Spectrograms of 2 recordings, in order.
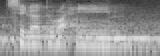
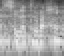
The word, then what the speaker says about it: silaturahim: umurnya maka maka hendaknya dia melakukan silaturrahim dan yang benar silaturahim Abah silaturahmi Hai Hah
